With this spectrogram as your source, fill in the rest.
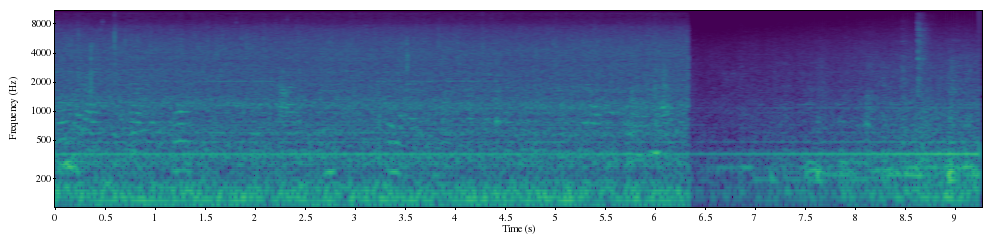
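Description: Food sizzles and crackles steadily in hot oil in a pan.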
